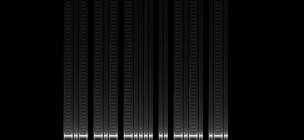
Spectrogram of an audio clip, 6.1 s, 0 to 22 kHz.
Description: Morse code, heard as a keyed tone, about 25 wpm, 700 Hz. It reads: KK6ICR
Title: Speed Racing - USA 2x3 Call Signs 20wpm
